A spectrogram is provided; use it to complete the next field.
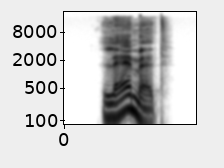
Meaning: second-person plural subjunctive I of lähmen
- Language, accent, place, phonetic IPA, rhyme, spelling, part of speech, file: German, Germany, Berlin, [ˈlɛːmət], -ɛːmət, lähmet, verb, De-lähmet.ogg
